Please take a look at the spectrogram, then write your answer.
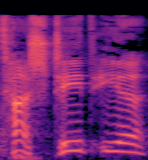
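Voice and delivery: loud, high, slow and sincere invitation; a vagrant fiddler heartily luring the lovers; hearty fiddler. A narrator's reading. Vagrant fiddler urging the young couple to run away, loud and hearty. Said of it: "in einem aufrichtigen und gemütlichen Tone".

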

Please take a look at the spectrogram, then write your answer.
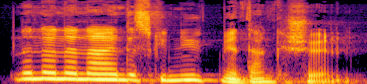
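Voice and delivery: high-pitched rapid protest, settling down; high, hurried no-thanks; hasty polite refusal. A narrator's reading. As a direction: wave the offer away quickly, then relax. Character hastily declines offered money.

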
